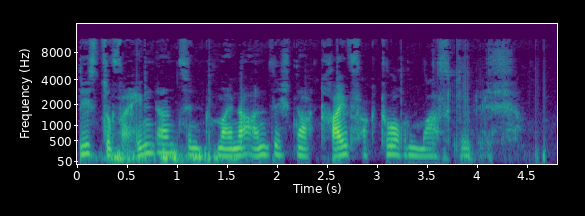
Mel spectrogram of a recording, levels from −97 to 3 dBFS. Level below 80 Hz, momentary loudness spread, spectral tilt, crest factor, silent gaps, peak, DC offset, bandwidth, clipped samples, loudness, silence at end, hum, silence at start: -48 dBFS; 18 LU; -6.5 dB/octave; 22 dB; none; -4 dBFS; under 0.1%; 11.5 kHz; under 0.1%; -26 LUFS; 0.2 s; none; 0.05 s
